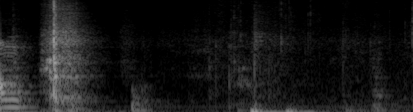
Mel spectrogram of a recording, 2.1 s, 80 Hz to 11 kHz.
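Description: Handling noise from reassembling an FN PS90's polymer stock and parts on a bench: a brief sliding scrape near the start, then a few light plastic clicks and knocks, with a dull bump a little past the middle.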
